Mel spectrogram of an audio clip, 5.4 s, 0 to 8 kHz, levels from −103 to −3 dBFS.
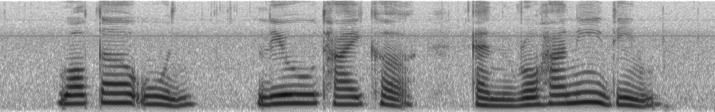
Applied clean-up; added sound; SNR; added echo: none; none; none; none.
